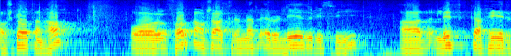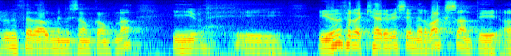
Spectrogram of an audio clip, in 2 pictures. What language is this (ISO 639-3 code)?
isl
